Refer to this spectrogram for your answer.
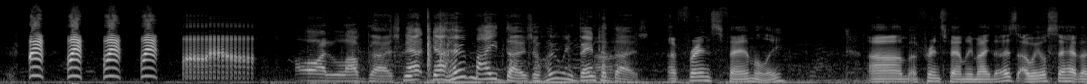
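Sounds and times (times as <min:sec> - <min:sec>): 
duck call blown quacking: 0:00.3 - 0:02.6
speech: 0:03.2 - 0:08.0, 0:08.7 - 0:10.8.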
